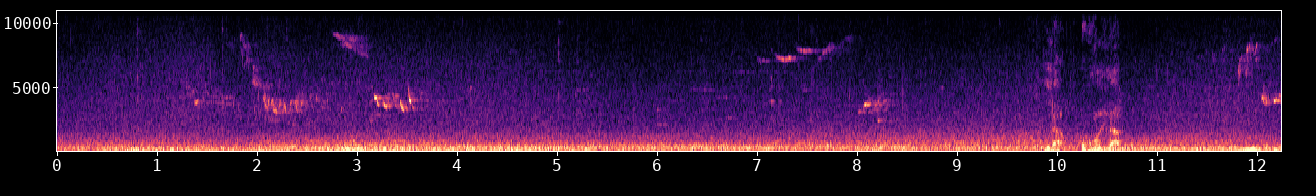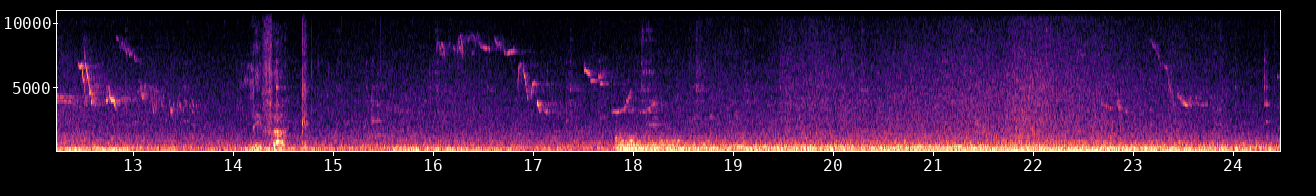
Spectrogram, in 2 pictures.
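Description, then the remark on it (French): Steady, loud wind roars over a low wash of ocean surf below granite cliffs, with a couple of sharp gusts buffeting the microphone and faint bird chirps flickering high above. No one speaks. “Du vent, un oiseau.”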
